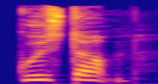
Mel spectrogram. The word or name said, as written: gudsdom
